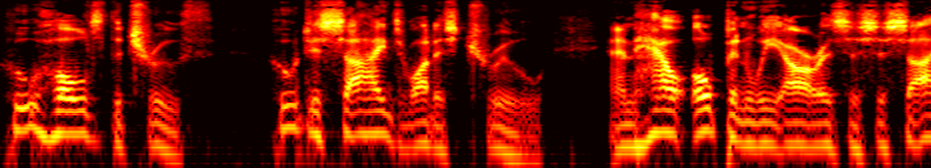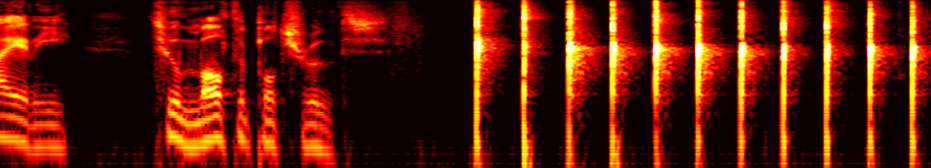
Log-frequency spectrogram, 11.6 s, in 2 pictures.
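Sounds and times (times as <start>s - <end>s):
speech: 0.1s - 8.3s
single person clapping hands: 8.8s - 11.6s.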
